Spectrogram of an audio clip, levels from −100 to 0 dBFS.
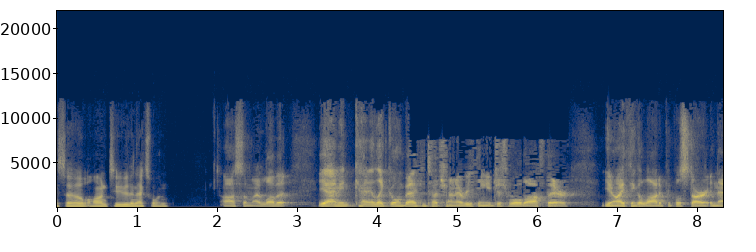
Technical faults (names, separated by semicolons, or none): adaptive stream at a lower bitrate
